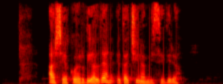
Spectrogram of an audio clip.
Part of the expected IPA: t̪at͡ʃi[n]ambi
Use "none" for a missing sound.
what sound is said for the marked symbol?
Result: n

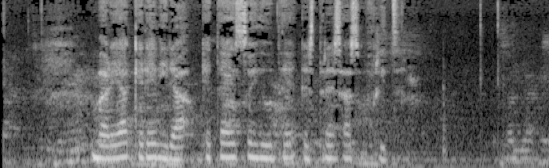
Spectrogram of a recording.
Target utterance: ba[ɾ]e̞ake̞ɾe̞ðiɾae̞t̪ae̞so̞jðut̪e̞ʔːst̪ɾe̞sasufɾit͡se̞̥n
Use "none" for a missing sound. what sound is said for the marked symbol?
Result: ɾ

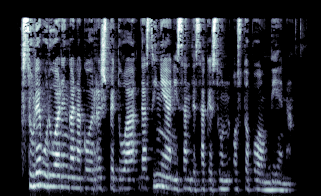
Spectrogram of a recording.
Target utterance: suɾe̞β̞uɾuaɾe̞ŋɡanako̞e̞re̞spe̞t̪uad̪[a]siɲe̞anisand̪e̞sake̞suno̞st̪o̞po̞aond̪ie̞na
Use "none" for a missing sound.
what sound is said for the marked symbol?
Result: a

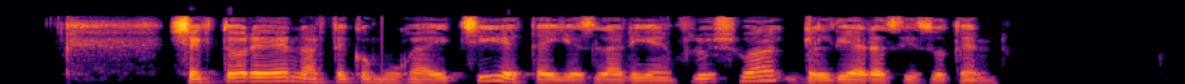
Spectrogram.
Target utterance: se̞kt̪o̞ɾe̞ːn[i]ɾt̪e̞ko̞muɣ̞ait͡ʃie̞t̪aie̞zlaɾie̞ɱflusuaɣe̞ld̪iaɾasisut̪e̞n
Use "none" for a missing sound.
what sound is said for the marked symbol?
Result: a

